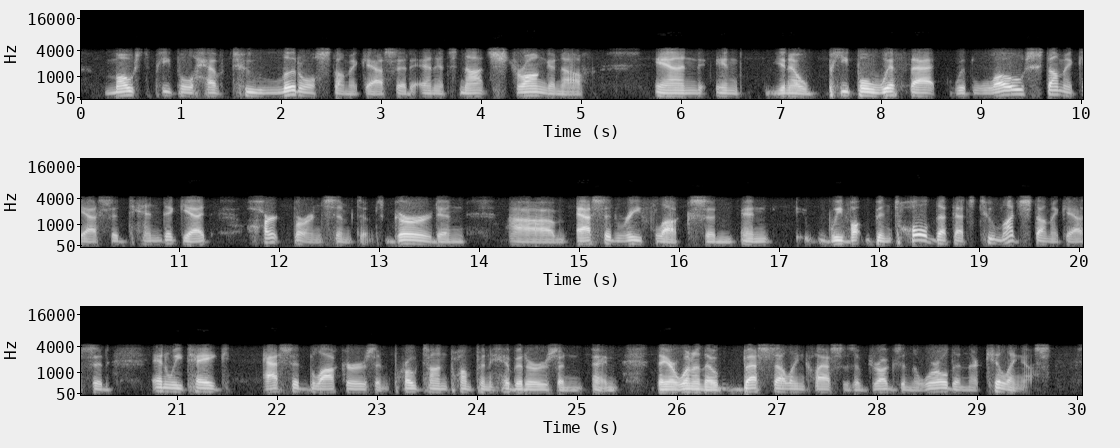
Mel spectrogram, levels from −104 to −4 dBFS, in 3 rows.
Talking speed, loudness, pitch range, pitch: 145 wpm, -24 LUFS, 95-115 Hz, 105 Hz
